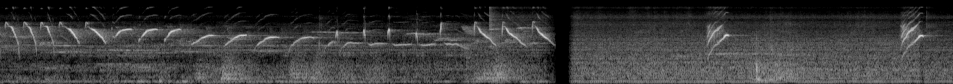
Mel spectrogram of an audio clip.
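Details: Canary song meant to coax young canaries into singing: fast series of repeated downward-sweeping whistled notes for five seconds, a sudden break, then only two isolated sharp chips over faint background hiss.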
